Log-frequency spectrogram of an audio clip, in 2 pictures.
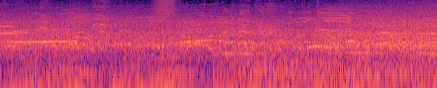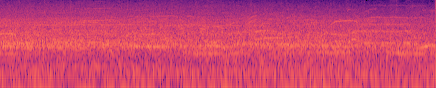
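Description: A crowd cheers and murmurs throughout in a large arena.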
